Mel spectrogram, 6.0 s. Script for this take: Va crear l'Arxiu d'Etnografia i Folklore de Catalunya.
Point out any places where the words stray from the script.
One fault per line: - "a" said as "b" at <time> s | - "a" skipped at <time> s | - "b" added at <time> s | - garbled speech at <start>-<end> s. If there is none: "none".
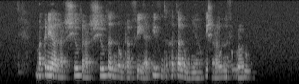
- "l'Arxiu" added at 1.7 s
- "Folklore" skipped at 3.1 s
- garbled speech at 4.1-5.0 s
